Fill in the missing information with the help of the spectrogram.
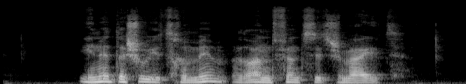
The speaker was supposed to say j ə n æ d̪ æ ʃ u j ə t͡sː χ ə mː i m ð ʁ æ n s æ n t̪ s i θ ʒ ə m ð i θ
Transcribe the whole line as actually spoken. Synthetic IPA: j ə n æ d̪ æ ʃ u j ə t͡sː χ ə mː i m ð ʁ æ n f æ n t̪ s i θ ʒ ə m ʕ i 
